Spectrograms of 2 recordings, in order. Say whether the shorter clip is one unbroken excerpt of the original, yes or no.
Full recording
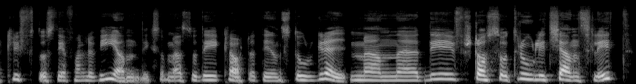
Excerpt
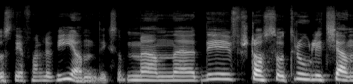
no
